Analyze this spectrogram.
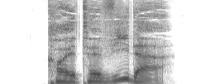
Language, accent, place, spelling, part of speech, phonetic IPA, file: German, Germany, Berlin, käute wieder, verb, [ˌkɔɪ̯tə ˈviːdɐ], De-käute wieder.ogg
- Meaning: inflection of wiederkäuen: 1. first/third-person singular preterite 2. first/third-person singular subjunctive II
